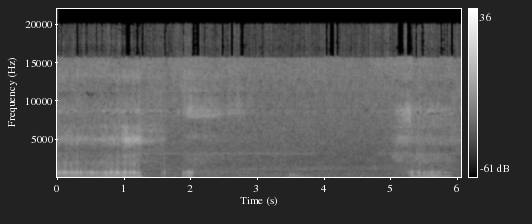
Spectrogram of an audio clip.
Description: Owner Plays Video of His Dog's Snoring to His Dog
